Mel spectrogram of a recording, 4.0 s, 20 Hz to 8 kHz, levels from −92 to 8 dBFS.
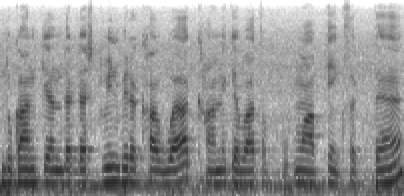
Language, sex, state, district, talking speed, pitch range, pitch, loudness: Hindi, male, Jharkhand, Deoghar, 250 wpm, 145-155 Hz, 150 Hz, -17 LUFS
